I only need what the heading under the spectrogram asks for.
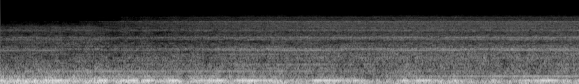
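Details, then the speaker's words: Shinko steam turbine generator, boiler online, at its rated 1800 RPM with the enclosure door closed and no excitation yet, so no power produced: a smooth, steady rumble with constant tones and no knocks or surging. Normal operation. "Okay, so we're up to rated speed for the generator. So the generator is spinning right now, but we're not producing any electricity because we haven't turned on the excitation."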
